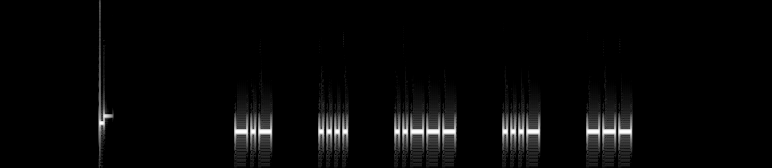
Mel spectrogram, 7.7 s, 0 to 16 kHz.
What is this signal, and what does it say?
Morse code, heard as a keyed tone, about 30 wpm, spaced as for 14 wpm, 700 Hz. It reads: KH2VO
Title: USA Call Signs - 5 Characters - 4x Character Spacing - 30wpm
